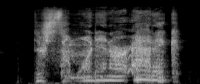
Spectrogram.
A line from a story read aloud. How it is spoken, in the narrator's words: he whispered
